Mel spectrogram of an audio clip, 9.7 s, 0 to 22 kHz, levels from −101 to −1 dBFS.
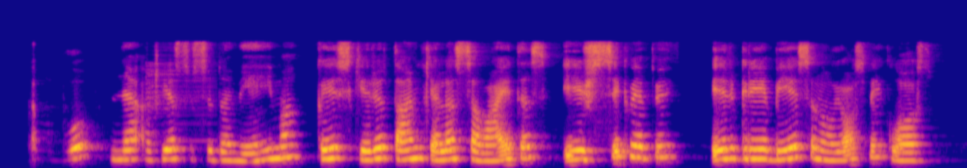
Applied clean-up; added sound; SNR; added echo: neural mask model DeepFilterNet 3.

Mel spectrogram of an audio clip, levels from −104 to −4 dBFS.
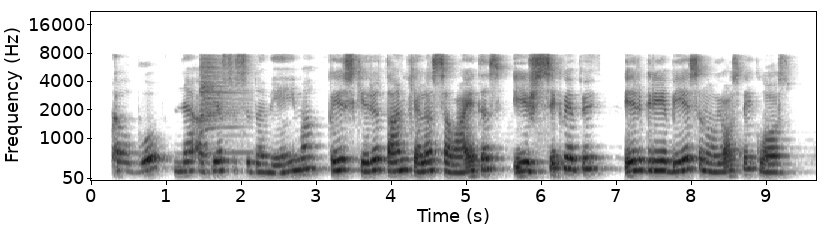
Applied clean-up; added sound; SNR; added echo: none; Gong; 18 dB; reverberation time 0.3 s.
